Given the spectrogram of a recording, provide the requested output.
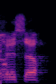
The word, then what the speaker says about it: Husso: but it's the the goalkeeper is it Husso? Billy Husso.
